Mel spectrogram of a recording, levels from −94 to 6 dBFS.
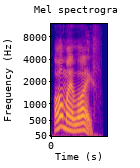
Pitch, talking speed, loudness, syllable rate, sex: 220 Hz, 185 wpm, -15 LUFS, 3.9 syllables/s, female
